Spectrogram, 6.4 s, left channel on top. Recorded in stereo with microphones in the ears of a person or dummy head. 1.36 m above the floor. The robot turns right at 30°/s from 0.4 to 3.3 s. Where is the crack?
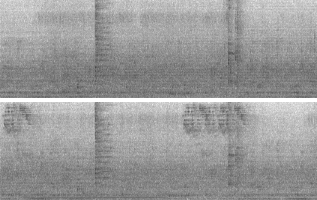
45° left (ahead or behind), 4.5 m.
